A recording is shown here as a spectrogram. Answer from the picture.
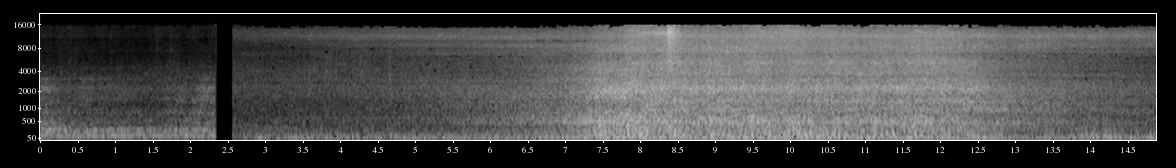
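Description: A twin-turboprop airliner's steady propeller drone for the first couple of seconds, cut off abruptly. Then an electric multiple unit passes close by on the line, its rush and wheel-on-rail noise swelling from about six seconds in, loudest for about five seconds, then fading.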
